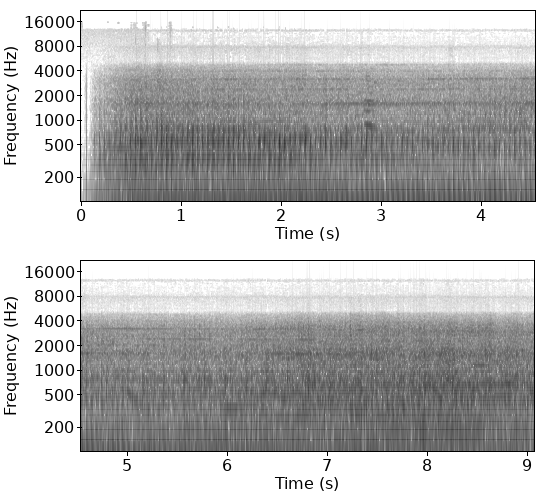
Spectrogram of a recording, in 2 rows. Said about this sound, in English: Tuesday at 6 p.m. in Mayeni, and a U.S. Air Force Apache helicopter flies along the boardwalk. It's almost never quiet here.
